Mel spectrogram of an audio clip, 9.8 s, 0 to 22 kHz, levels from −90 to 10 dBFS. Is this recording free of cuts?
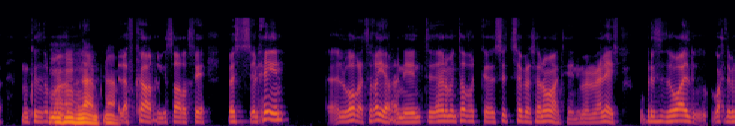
yes; 0 cuts

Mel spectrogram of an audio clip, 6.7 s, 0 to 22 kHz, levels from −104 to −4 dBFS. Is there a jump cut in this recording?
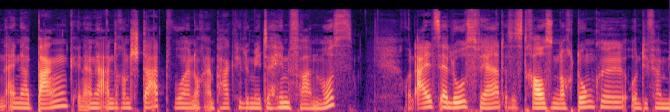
no; 0 cuts

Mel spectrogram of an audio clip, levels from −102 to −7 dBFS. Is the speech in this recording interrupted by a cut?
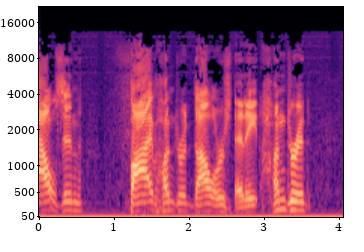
yes; 1 cut; at 2.6 s

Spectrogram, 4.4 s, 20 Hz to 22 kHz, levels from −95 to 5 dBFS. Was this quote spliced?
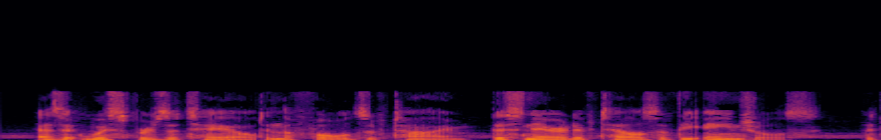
yes; 2 cuts; at 1.3 s, 2.4 s

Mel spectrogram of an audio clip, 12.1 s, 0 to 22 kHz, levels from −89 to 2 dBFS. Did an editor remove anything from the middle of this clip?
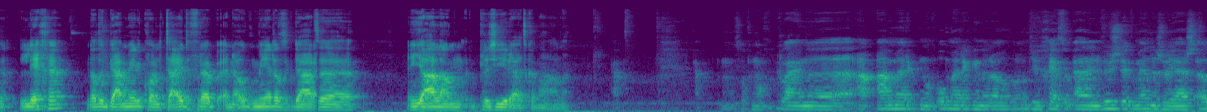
yes; 1 cut; at 3.1 s

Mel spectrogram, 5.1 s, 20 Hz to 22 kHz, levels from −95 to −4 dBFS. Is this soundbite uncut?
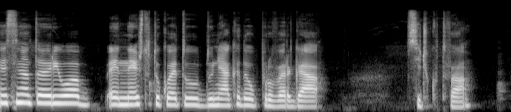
no; 1 cut; at 1.0 s

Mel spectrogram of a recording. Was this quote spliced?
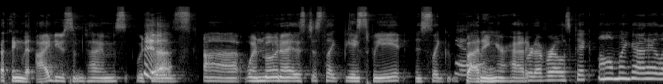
yes; 4 cuts; at 2.0 s, 3.6 s, 4.2 s, 5.3 s

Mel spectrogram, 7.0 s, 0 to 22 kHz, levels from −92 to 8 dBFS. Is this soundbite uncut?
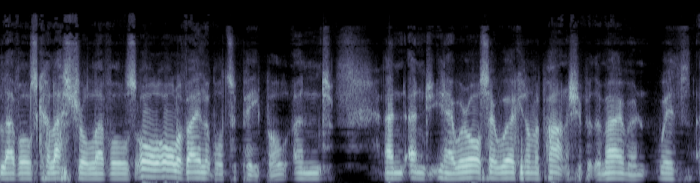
yes; 0 cuts

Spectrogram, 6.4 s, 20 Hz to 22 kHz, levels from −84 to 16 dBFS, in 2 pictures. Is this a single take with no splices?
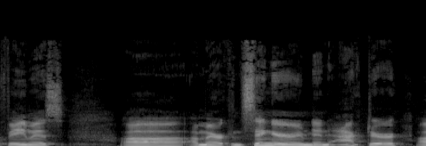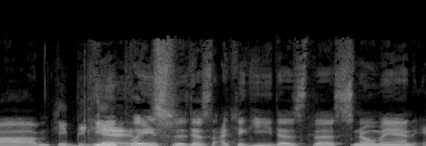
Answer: no; 3 cuts; at 2.3 s, 3.1 s, 4.6 s

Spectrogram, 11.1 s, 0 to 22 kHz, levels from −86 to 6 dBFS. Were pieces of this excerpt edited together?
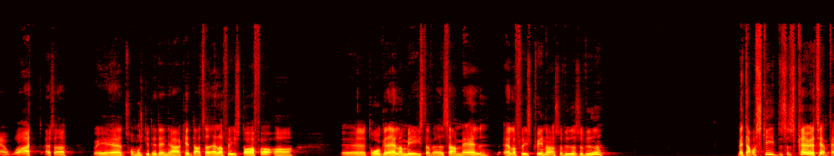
no; 0 cuts

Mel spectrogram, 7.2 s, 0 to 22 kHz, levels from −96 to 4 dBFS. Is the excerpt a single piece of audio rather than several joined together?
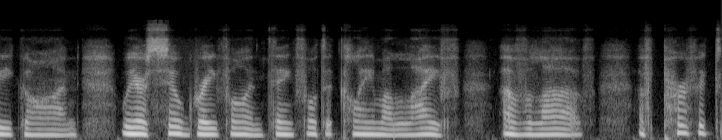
yes; 0 cuts

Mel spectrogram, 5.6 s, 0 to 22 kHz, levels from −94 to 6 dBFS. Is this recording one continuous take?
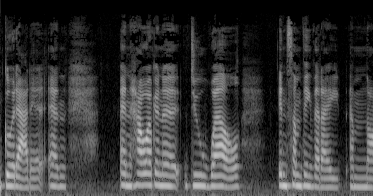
no; 1 cut; at 2.3 s

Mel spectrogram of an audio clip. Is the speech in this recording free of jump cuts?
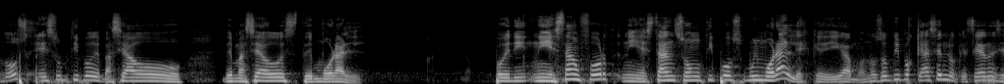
yes; 0 cuts

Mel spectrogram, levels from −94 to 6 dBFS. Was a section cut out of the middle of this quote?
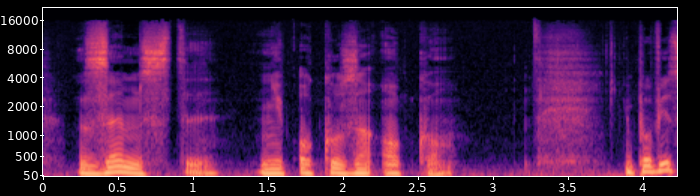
yes; 1 cut; at 1.6 s

